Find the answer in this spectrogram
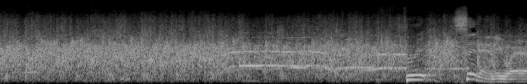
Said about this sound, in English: So without any more of me talking, please give a round of applause to all of our panelists, Phil Rosenthal, Brian Fuller, Kathleen McCaffrey, and Noah Hawley.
